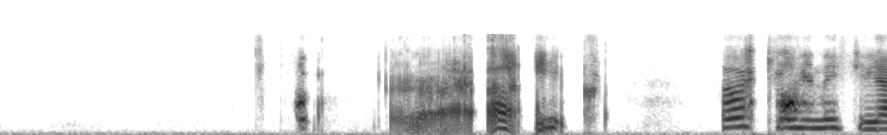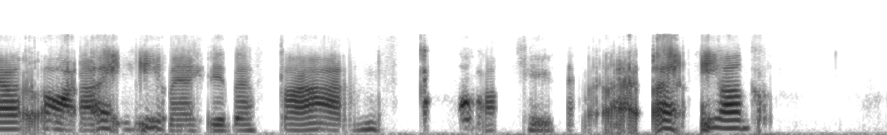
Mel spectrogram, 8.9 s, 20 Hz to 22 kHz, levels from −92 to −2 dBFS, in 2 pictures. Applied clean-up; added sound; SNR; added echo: neural diffusion model UNIVERSE++.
